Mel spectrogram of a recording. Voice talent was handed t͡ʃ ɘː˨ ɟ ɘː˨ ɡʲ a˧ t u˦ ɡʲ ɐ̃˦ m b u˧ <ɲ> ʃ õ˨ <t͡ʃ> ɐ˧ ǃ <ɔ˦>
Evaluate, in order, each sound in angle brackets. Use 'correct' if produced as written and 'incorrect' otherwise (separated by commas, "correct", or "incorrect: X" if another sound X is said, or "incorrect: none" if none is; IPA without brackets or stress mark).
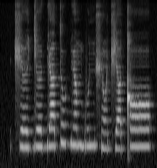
correct, correct, correct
